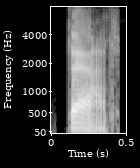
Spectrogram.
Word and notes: GATT: American English

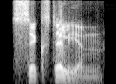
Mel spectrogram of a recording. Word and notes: sextillion: British English

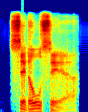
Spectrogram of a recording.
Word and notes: sidalcea: British English

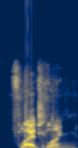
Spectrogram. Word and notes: fledgling: American English

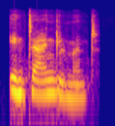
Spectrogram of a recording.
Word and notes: Entanglement: Indian

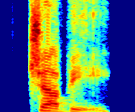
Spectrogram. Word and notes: chubby: Indian

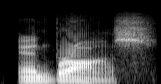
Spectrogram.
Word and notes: en brosse: American English

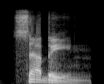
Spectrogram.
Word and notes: Sabine: British English

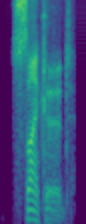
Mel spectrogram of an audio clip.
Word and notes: cycad: British English

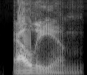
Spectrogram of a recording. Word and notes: allium: American English

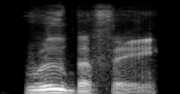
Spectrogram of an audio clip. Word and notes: rubefy: British English

